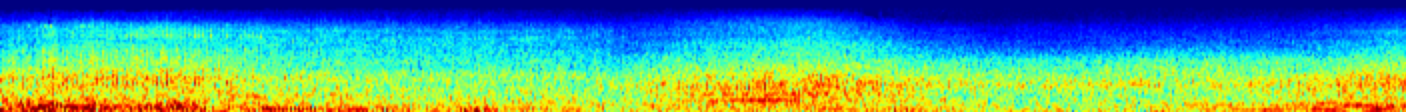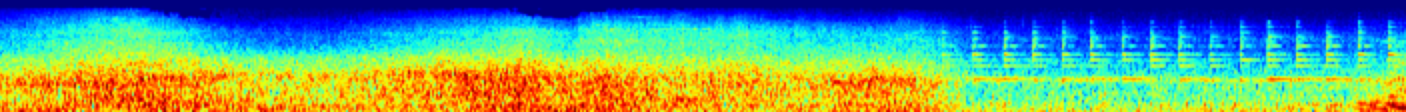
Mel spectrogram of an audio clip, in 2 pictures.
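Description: Historic electric trams running past amid road traffic, the noise swelling and fading as vehicles pass. About eighteen seconds in, a level-crossing warning bell starts ringing in fast, even strokes.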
